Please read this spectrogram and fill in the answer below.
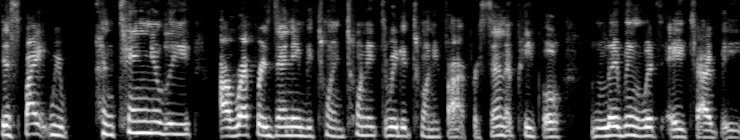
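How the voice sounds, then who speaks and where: A woman with an American accent at a moderate pace, dry and close with no echo, against a quiet background. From US South. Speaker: nonprofit director and HIV advocate. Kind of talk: webinar presentation.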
